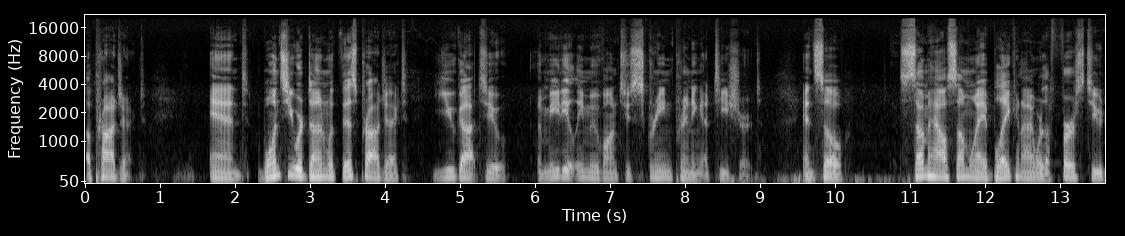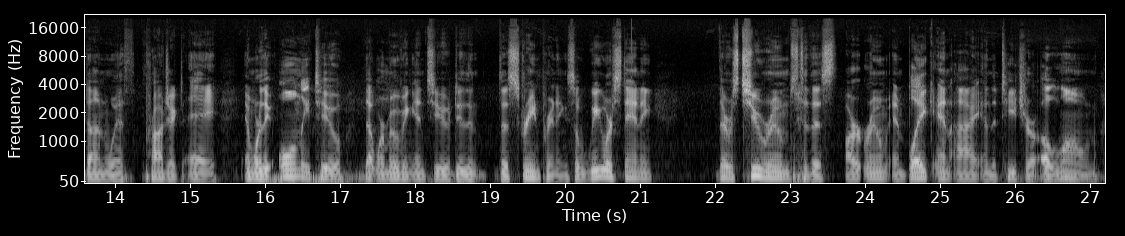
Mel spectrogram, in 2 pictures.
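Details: Adult man speaking; Normal conversational speech.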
